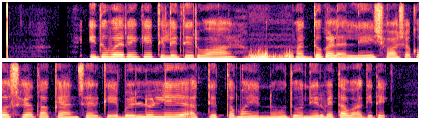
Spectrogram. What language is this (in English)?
Kannada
